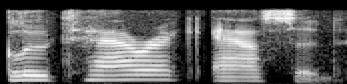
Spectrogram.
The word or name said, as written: glutaric acid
